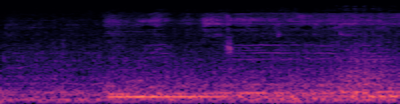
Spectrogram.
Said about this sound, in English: The truck's now heading along a straight road out of town, bordered on both sides by tall trees.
